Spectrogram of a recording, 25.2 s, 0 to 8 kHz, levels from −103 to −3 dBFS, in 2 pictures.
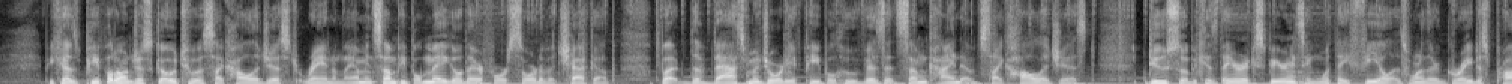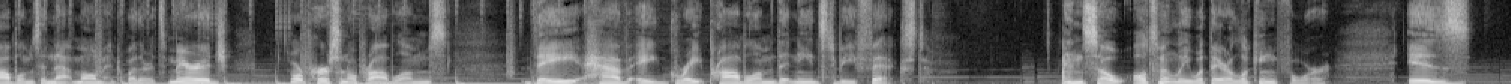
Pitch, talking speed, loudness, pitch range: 130 Hz, 180 wpm, -22 LUFS, 115-140 Hz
